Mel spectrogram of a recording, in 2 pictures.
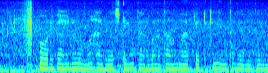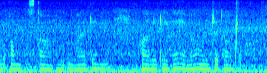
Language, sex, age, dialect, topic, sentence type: Telugu, female, 18-24, Utterandhra, agriculture, question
